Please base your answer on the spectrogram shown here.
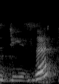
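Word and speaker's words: dessert: डिजर्ट means होता है sweet dish, उसमें एस एक और आ जाता है, डिजर्ट। Pronunciation is डिजर्ट, sweet dish. और जो रेगिस्तान वाला एरिया होता है, दैट इज कॉल्ड डेजर्ट।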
